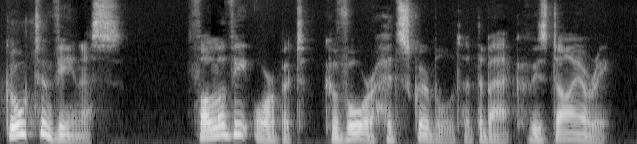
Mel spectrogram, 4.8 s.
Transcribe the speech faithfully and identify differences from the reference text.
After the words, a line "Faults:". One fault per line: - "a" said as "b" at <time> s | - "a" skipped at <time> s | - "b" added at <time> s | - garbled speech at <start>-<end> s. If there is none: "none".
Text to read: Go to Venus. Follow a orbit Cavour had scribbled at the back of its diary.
Go to Venus. Follow the orbit Cavour had scribbled at the back of his diary.
Faults:
- "a" said as "the" at 1.7 s
- "its" said as "his" at 4.0 s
